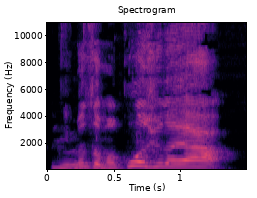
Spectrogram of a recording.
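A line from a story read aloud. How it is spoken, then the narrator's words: Girl shouting. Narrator (Chinese): 她那个女生在喊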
